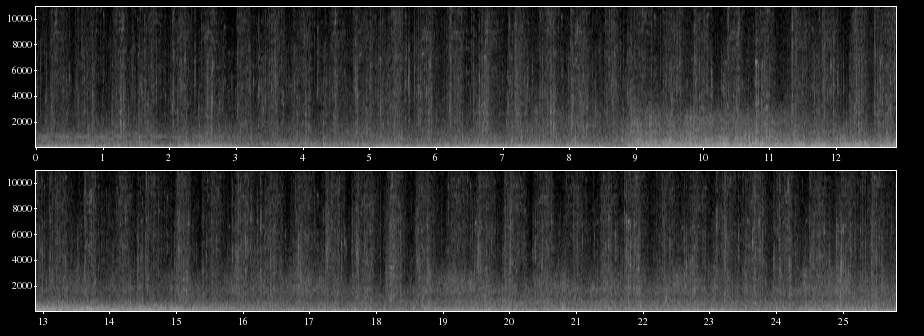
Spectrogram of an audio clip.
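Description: Heavy footsteps thud steadily on hard ground.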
